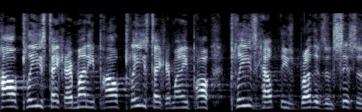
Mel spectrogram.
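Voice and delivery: high, loud, insistent put-on begging, over and over. Acting out the brothers and sisters begging paul, retelling pleading. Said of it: "but they were begging us".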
